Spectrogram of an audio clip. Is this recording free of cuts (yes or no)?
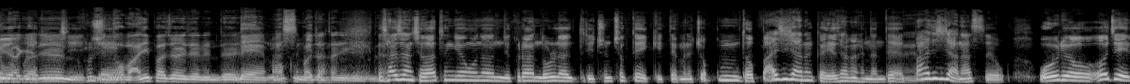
yes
